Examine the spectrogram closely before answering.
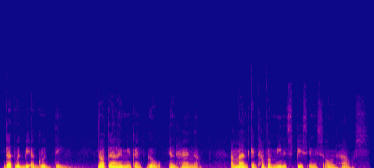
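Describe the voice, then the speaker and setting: A man's voice: medium pitch, fairly even intonation, a little slow, no echo, highs cut off, close to an everyday voice. A man acting a stern, irritable father in an amateur radio play, speaking in a curt, commanding way. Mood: stern, irritated.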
